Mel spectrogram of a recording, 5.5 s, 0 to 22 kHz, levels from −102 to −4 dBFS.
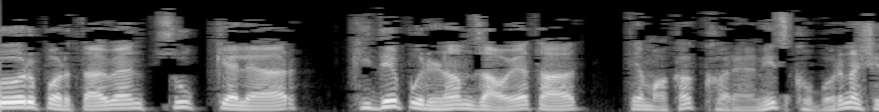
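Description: Throughout, the speech rings and sounds washy, with hiss breathing along with it and nothing above 16 kHz: likely heavy WMA compression, fitting about 32 kbps.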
